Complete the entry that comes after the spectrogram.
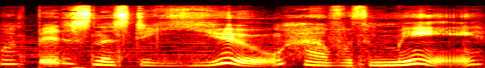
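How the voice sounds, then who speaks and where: Over clear background music, a woman at a medium pitch uses a put-on character voice with very wide pitch swings and a fairly slow pace. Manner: odd emphasis on certain words.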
